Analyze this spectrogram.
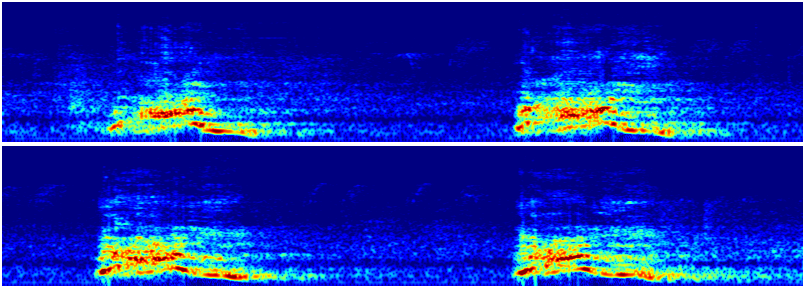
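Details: Two lions at Toyohashi Zoo (Nonhoi Park), Japan, exchange roars in a roaring contest, trading deep, powerful bursts about every two seconds.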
